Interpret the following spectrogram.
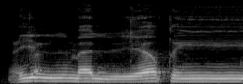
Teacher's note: مسئلہ یہ ہے کہ جب یہ زیر کے ساتھ آیا ہے نا, عین تو ویسے بھی باریک حرف ہے تو اس کو موٹا نہیں کرنا. علم, ہم عین کو نکالنے کے چکر میں اس کو زیادہ زور سے ادائیگی کرنے کے لیے اس کو تھوڑا موٹا کر دیتے ہیں, تو یہ موٹا نہیں ہے.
